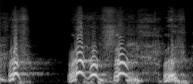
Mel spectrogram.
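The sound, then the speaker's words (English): A dog named Ubu barks loudly, about six sharp barks in quick bursts with a short pause after the first, with no one talking over it. “Good dog.”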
